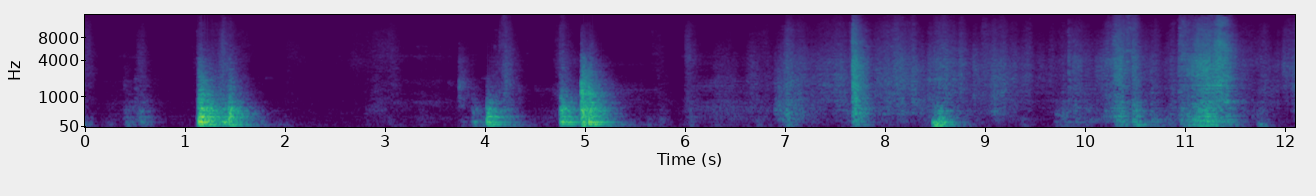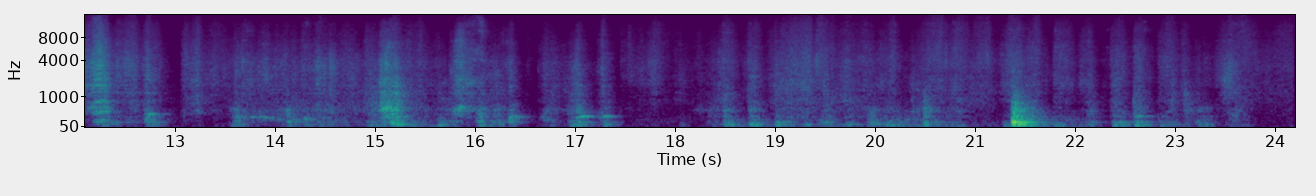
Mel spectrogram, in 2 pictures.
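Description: Chainsaw being wiped down with a rag and shifted about on a plastic-covered workbench: rubbing and rustling, broken by several knocks and thuds, the loudest about a second in and again near the end.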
